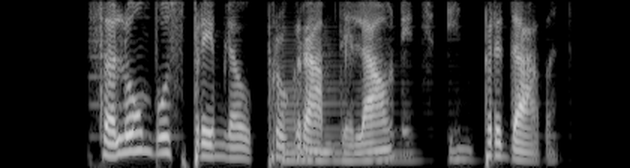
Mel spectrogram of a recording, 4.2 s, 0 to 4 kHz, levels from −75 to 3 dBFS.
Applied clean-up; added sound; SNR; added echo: neural mask model DeepFilterNet 3.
